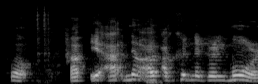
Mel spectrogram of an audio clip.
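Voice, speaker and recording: Here a man speaks with an English accent. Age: 60s. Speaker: football fan pundit. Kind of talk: casual chat. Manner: halting, many fillers.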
